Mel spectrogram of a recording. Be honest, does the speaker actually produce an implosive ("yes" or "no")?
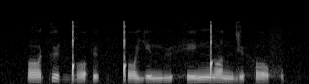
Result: no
